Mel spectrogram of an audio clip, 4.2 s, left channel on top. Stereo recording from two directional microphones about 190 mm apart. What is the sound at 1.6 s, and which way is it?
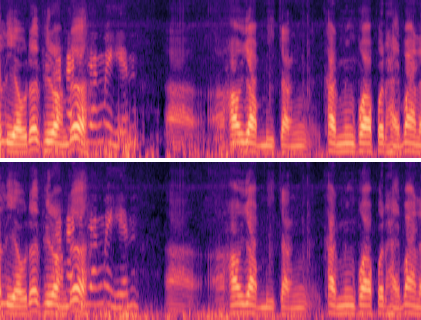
A man's voice, 25° left (ahead or behind).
